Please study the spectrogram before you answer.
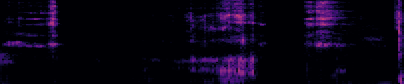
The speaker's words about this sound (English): Hold on a moment because I got to sip my tea.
